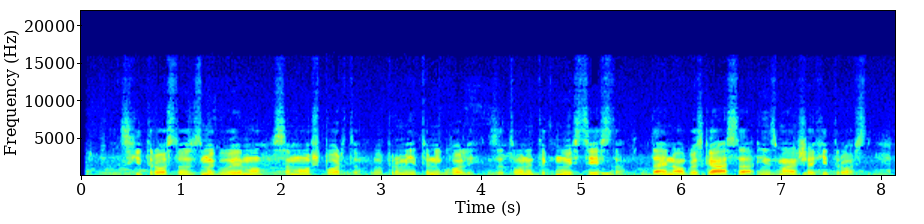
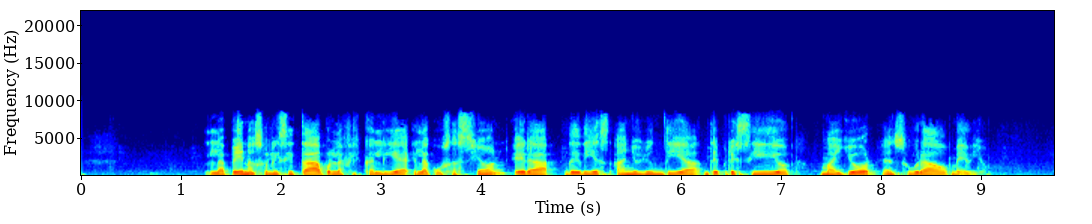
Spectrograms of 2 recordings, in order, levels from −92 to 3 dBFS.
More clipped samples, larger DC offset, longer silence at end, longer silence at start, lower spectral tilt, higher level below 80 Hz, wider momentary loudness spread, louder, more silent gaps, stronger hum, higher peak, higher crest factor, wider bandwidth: neither; neither; second, 0 s vs 0.65 s; second, 0.05 s vs 1.25 s; second, -4 dB/octave vs -6 dB/octave; second, -70 dBFS vs -52 dBFS; first, 12 LU vs 7 LU; second, -30 LUFS vs -21 LUFS; neither; neither; about the same, -8 dBFS vs -6 dBFS; first, 24 dB vs 16 dB; first, 16 kHz vs 8.4 kHz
